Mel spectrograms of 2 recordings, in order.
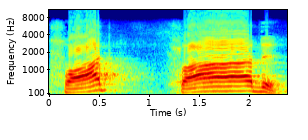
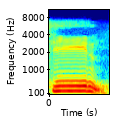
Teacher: صاد جب ہم نے کہا زبان اوپر اٹھی, استعلا ہوا, اور جب سین کہا تو زبان اوپر نہیں اٹھی. تو یہ اس میں فرق ہو گیا.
